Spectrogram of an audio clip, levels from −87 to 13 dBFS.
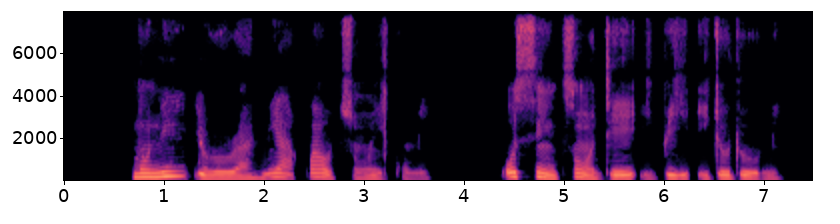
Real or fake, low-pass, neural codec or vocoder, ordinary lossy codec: real; none; none; none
